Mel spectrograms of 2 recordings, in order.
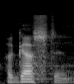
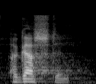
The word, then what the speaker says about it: Augustine: Augustine is how the theologians pronounce it. Augustine.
